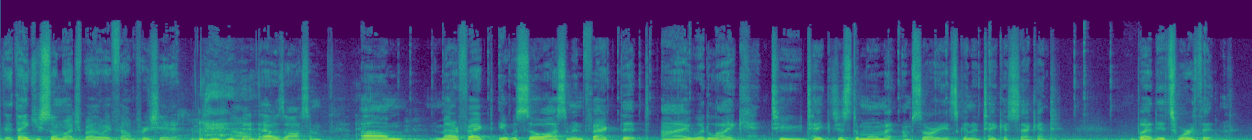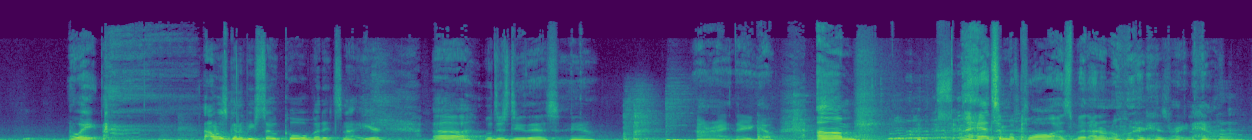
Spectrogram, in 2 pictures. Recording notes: Recorded LIVE at the SFLC Marriagability Conference in Kansas City, Missuri.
